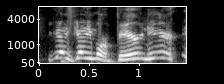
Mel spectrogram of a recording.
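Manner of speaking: high, loud, cheeky mooch voice; drunk guest. Retold or imitated. Voicing himself as drunk guest.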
